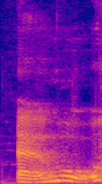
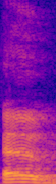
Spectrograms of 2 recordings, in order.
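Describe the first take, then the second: First: The letter is said with a Chinese-style pronunciation. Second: The letter is said with a plain English pronunciation. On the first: "I would say the letters in the English letters in Chinese" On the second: "instead of just M"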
